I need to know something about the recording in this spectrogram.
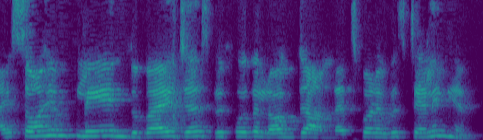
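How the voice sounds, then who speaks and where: A woman's voice: on the high side, a little mellow. Encouraging woman interviewer, echoey room. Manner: encouraging, quick follow-up questions. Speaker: interviewer, magazine journalist. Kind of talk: casual interview.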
